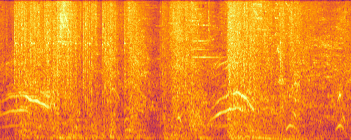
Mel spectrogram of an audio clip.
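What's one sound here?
Weapons clash and thud in a fast fight.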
